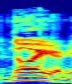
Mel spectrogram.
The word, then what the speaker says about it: Neuer: Neuer, yeah.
